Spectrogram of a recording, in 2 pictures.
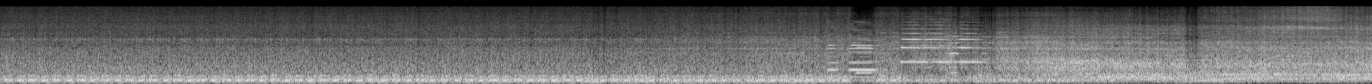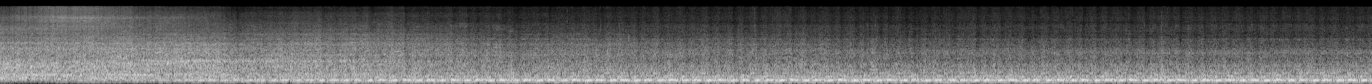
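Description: Diesel train horn giving a few short toots in greeting about eight seconds in, then the rush and rumble of a passenger train passing close by for several seconds. A steady diesel engine idles underneath, before and after the passing.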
